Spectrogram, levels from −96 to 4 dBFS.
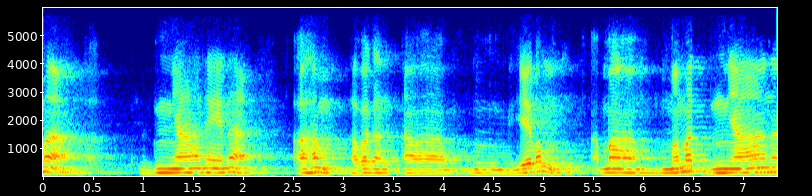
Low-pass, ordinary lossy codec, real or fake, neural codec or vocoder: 5.4 kHz; Opus, 24 kbps; real; none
